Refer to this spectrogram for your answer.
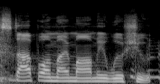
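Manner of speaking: put-on swooping, babyish toddler voice. Joking about a movie prequel title, said in a baby voice. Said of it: "It's in a baby voice".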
